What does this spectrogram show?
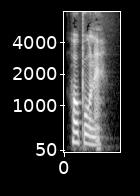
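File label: "hobune", Estonian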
